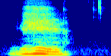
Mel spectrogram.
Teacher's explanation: I like to think of this sound as what I would call a voiced SH sound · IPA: /ʒ/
